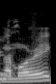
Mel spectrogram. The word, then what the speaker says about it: Moehrig: I feel like I've mispronounced his name as well, but Moring. He used to play for the Trayvon Raiders. Moehrig.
